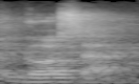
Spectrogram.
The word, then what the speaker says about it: gose: So it's pronounced gose.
